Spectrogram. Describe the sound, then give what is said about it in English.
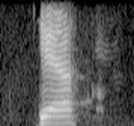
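A single loud meow from Buddy, a cat sitting on a table: one drawn-out, steady-pitched cry lasting about half a second, with a faint soft trailing sound afterward and silence around it. “Did you just meow?”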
